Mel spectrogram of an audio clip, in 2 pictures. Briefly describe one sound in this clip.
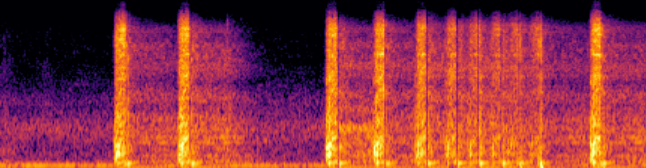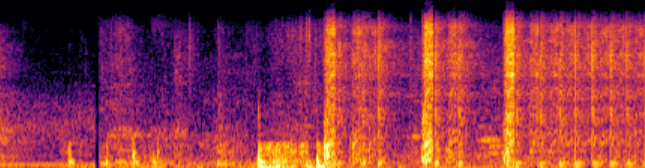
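An airsoft rifle fires sharp snapping shots nearby.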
